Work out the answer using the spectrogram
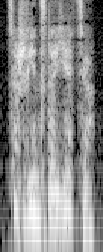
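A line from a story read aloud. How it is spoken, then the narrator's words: Whisper. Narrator (Ukrainian): зашепотіла вона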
